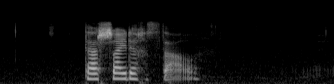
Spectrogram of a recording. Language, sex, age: Afrikaans, female, 20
